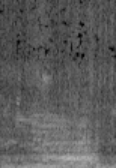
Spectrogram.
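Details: Holstein Friesian cow at a Sangola cow market in Maharashtra gives a short, harmonic moo that swells then holds steady, with busy market voices and a low background rumble throughout.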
